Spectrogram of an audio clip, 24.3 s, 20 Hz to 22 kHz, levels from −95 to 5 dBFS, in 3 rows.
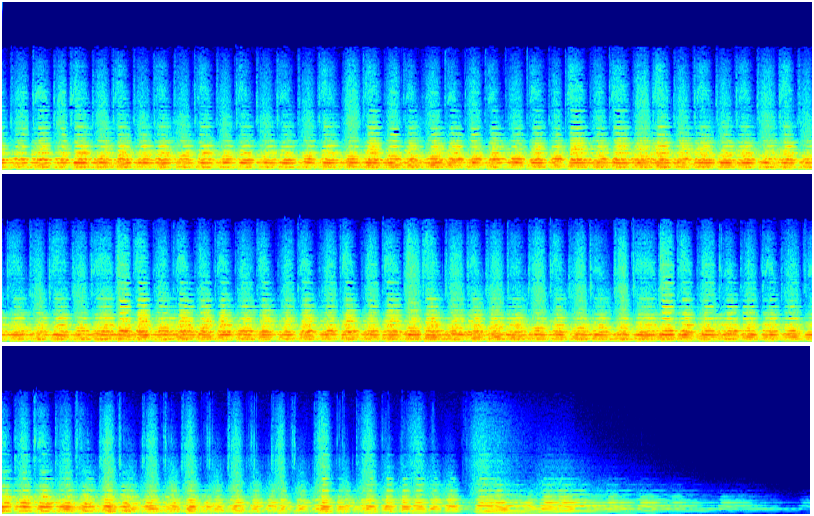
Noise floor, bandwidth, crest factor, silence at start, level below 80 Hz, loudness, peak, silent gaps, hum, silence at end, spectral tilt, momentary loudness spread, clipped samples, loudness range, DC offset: -55 dBFS; 15.5 kHz; 14 dB; 0 s; -72 dBFS; -18 LUFS; -4 dBFS; none; none; 0.8 s; -1 dB/octave; 9 LU; under 0.1%; 8 LU; under 0.1%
